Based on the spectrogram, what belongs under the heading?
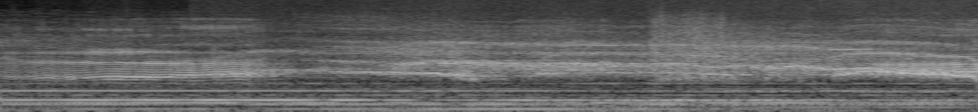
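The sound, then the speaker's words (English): A haunting, anguished murmur picked up on a sound recorder where Haymorg and Aruth were destroyed: a steady low droning hum layered with wavering, slowly sliding higher moans that persist without a break and with no speech. “All that remained in their place was a murmur of anguish, which we picked up on the sound recorder.”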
